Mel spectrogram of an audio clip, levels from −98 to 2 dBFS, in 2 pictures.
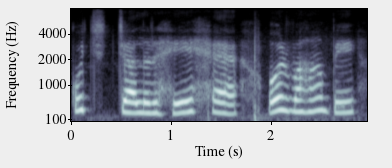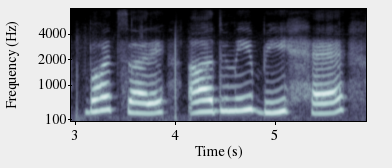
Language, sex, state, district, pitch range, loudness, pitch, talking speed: Hindi, female, Uttar Pradesh, Lalitpur, 275-325 Hz, -15 LUFS, 295 Hz, 120 wpm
